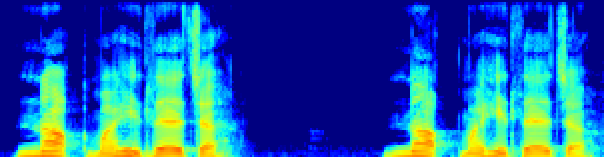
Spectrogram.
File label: "nak mvhericv", Muscogee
